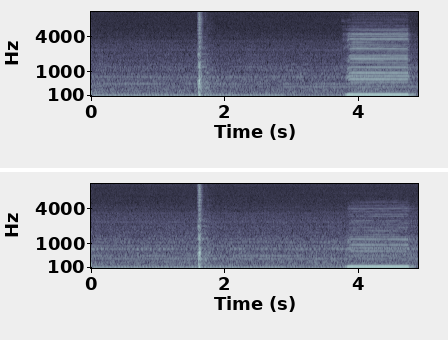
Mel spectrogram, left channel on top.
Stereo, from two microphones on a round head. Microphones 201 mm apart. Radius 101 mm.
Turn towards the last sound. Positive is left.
turn(degrees=75)  # may be behind; listen again after turning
